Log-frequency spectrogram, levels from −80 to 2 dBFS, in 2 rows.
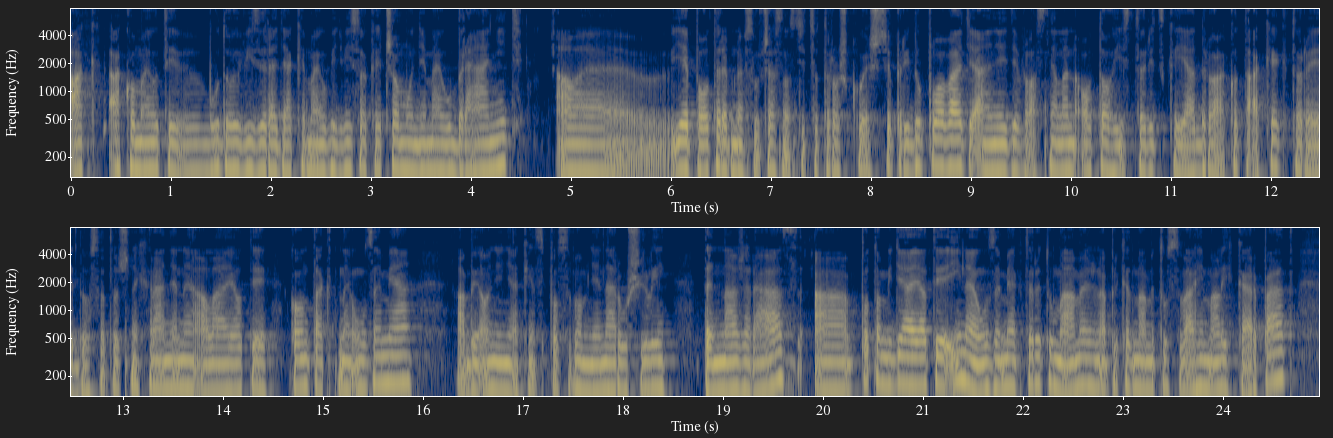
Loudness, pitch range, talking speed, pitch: -27 LUFS, 135-150 Hz, 165 wpm, 140 Hz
